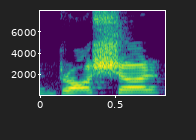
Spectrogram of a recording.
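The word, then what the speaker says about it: brochure: सी एच की sound श आती है।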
